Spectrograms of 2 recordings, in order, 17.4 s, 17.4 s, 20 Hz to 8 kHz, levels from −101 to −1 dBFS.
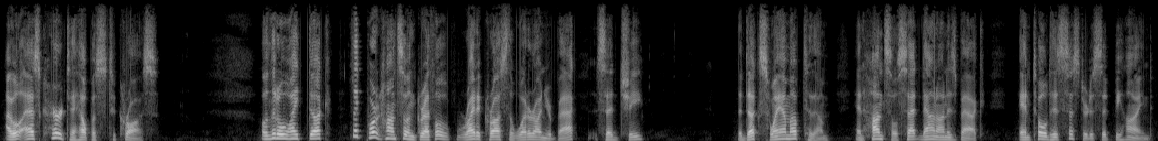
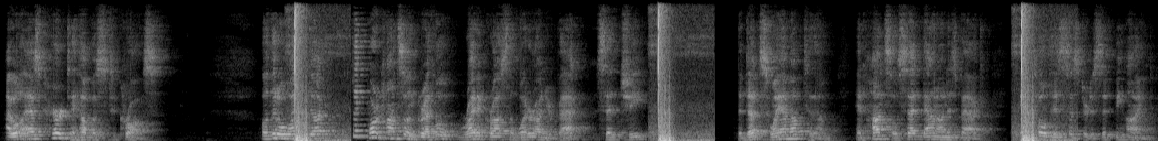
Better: first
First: none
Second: background sound (Fire); 3 dB above the speech // room echo; dies away in 0.6 s

